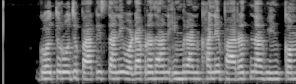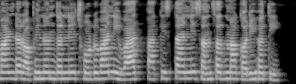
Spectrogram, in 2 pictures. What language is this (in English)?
Gujarati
